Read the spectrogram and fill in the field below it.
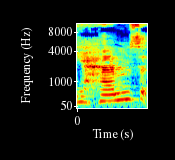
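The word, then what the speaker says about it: Hemnes: Ikea this is the hems dresser I actually it's spelled h m NES wasn't sure how to say it so I looked it up and it's you don't say the N so apparently this is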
